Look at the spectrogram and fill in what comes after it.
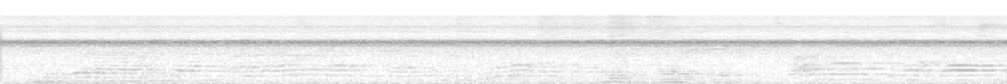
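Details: Rural night crickets, heard from indoors, make a continuous shrill ringing trill without pause, over soft, faint murmuring sounds lower down.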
